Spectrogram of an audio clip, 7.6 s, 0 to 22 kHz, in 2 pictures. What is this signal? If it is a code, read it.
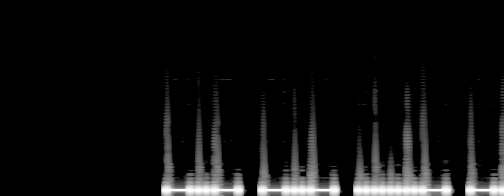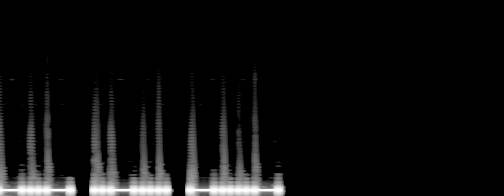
Morse code, heard as a keyed tone, about 20 wpm, 700 Hz. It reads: KK4QLX
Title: USA Call Signs - 6 Characters - Repeated 3x - 20wpm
